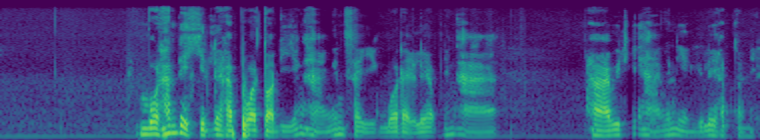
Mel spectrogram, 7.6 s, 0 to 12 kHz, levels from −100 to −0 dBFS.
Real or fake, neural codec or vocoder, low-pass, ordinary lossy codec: real; none; 9.9 kHz; none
